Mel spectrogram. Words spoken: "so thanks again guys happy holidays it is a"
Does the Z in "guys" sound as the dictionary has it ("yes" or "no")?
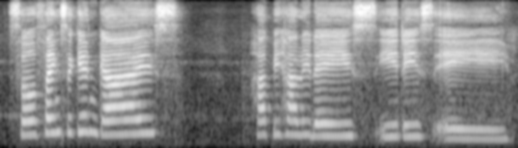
no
